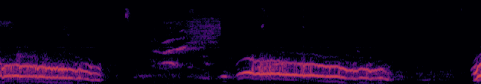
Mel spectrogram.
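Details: Kaallu and Motu, two cats that caught a big mouse, give two long, low moaning yowls that sag slightly in pitch, each over a second long, separated by a brief quieter gap.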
